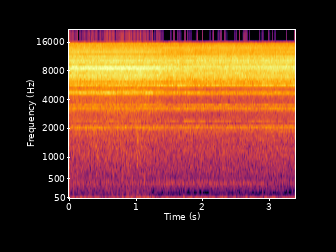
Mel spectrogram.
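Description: Train wheels squeal steadily on the rails, a continuous high-pitched screech sustained throughout with a low rumble of the railcars beneath, loud and close.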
